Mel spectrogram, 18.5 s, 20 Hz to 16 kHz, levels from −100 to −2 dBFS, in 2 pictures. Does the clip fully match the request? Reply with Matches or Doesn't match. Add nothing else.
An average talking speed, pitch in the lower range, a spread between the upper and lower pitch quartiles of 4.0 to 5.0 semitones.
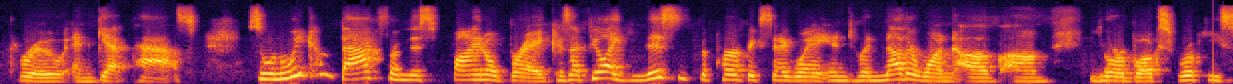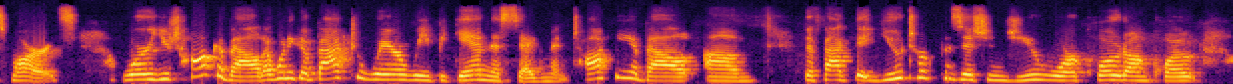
Doesn't match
